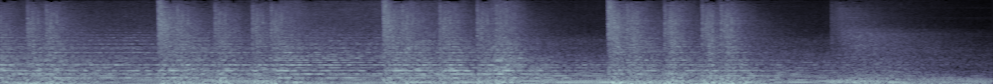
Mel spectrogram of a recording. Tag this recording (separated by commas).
Music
